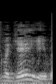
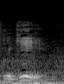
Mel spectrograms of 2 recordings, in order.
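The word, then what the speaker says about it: McGehee: And offensively, ever since they traded Casey McGee. I always called it McGahee for some reason. That's what it looks like. It looks like it's McGahee, but it's McGee.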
